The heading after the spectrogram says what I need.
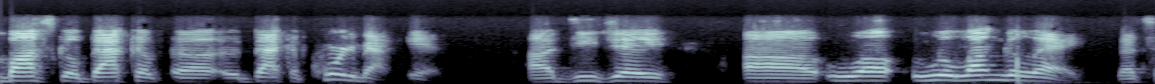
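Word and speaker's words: Uiagalelei: John Bosco backup quarterback in DJ Ualungale. That's how you pronounce. That's how you pronounce his name.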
